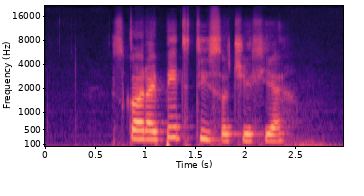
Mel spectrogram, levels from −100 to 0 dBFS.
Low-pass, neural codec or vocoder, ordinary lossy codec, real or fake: none; codec, 44.1 kHz, 7.8 kbps, DAC; none; fake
